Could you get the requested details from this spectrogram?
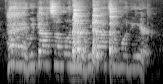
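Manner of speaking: very high, loud, alarmed shout. A dwarf spots an intruder and yells to the main crowd: yelling an alarm. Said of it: "the dwarves are yelling to the main crowd".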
